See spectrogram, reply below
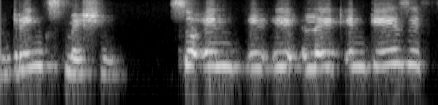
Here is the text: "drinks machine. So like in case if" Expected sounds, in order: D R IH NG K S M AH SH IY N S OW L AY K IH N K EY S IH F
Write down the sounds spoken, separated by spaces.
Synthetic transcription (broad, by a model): D R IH NG K S M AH SH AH N S OW L AY K IH N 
